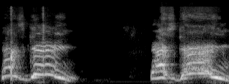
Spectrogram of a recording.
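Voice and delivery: very high, very loud, shrill scream. Retelling a winning moment while rolling on the ground: imitating own screaming. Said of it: "I'm screaming just like that".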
